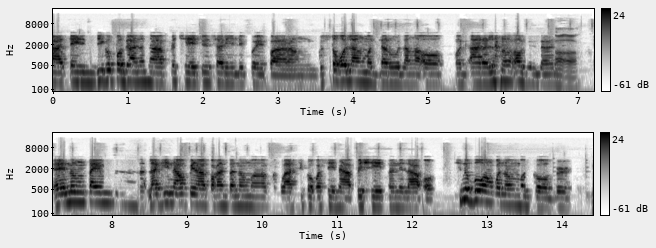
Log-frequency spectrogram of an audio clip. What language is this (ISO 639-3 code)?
fil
